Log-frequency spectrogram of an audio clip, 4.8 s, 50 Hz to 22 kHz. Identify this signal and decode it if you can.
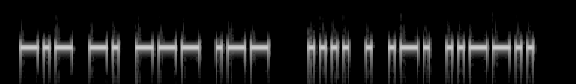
Morse code, heard as a keyed tone, about 25 wpm, 700 Hz. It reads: KNOW HER?
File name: practice / 25wpm / Sentences with 3-Word Phrases - 25wpm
